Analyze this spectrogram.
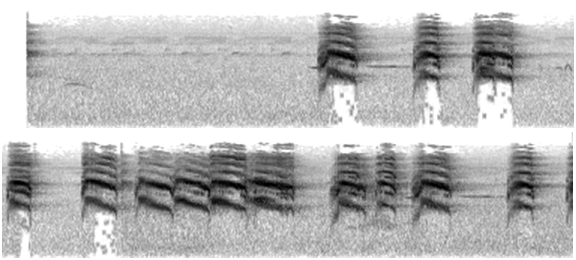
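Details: Sulphur-breasted parakeet (cacaué), a resident of Brazil in Pará and Amapá, giving harsh, shrill squawks with downward-bending harmonics, in irregular bursts after a quiet start, some calls running together in quick series.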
